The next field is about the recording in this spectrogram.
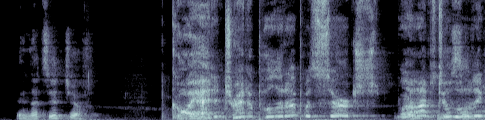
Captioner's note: holding breath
